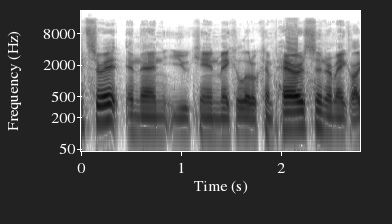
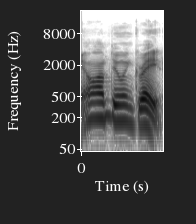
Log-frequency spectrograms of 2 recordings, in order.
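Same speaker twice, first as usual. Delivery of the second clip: cheerful client; 8 semitones higher than usual. Shown as a demonstration. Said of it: "She could say".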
